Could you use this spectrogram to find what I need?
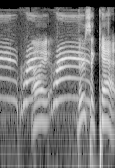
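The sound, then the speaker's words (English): A cat meowing repeatedly: several loud, drawn-out meows in quick succession, each with a wavering, bending pitch. “There's a cat. There's a cat. Get this cat out of here.”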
